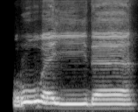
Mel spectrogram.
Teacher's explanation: ru-nya di sini tebal ya karena berharakat dhammah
